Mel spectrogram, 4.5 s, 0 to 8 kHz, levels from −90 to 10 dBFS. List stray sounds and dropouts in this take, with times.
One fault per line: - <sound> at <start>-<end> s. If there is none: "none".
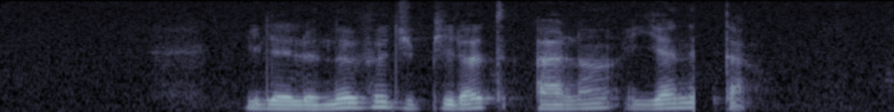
- dropout at 3.5-3.6 s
